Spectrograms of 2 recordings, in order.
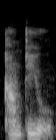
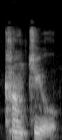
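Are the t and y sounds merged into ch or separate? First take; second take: separate; merged. First: The t and y are said as separate sounds. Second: The t and y merge into a ch sound. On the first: The speaker calls it wrong. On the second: The speaker calls it right.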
